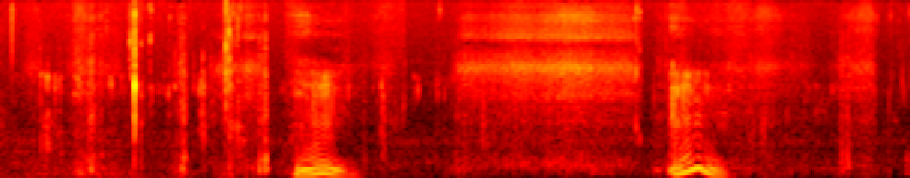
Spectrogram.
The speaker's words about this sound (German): Ich nehme nochmal einen Haps. Auch der Blumenkohl, der angeröstete, der schmeckt, finde ich, sehr, sehr lecker.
